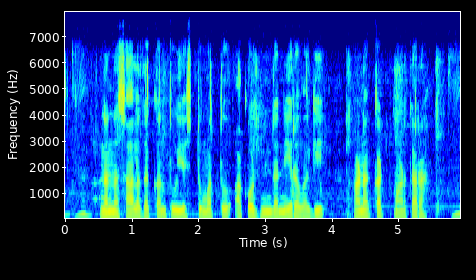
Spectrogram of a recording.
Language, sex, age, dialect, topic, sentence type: Kannada, male, 25-30, Central, banking, question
